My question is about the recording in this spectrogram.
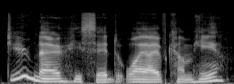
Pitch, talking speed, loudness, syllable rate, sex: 145 Hz, 255 wpm, -17 LUFS, 5.1 syllables/s, male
